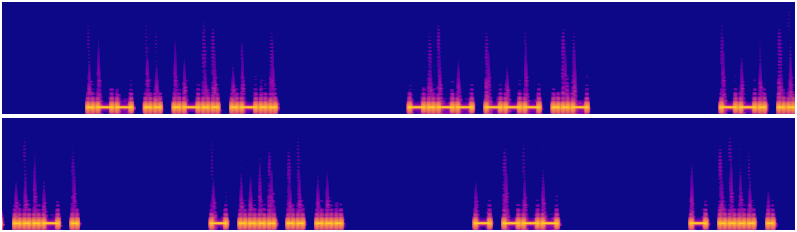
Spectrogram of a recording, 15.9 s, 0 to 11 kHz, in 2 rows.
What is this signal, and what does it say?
Morse code, heard as a keyed tone, about 25 wpm, 700 Hz. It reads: WILL YOU GIVE THIS TO THE
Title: 4x Word-Spacing - Sentences from Top 200 Words - 25wpm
